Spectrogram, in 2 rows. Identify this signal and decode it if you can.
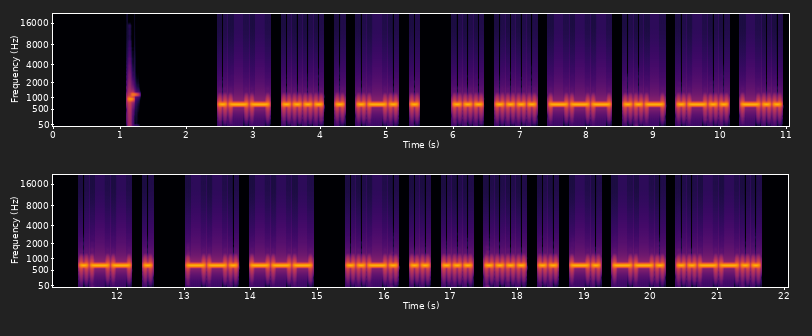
Morse code, heard as a keyed tone, about 15 wpm, 700 Hz. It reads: WHERE SHOULD WE GO FISHING?
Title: Sentences from Top 1000 Words - Review Part 5 - 15wpm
